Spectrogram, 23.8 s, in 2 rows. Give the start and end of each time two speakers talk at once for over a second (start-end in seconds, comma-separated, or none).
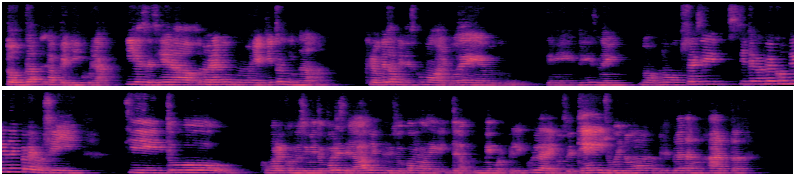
none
